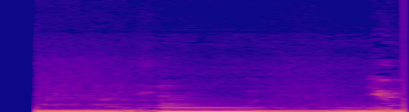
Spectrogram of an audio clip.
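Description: Single low notes plucked on an amplified electric guitar. The notes start suddenly just after the opening, each is held about half a second, and they step up and down in pitch, like a player noodling before a song.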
